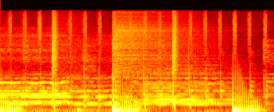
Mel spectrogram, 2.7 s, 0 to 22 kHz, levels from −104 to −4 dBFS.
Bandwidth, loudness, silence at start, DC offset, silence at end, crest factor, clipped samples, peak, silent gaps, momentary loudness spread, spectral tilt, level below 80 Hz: 15.5 kHz; -24 LUFS; 0 s; under 0.1%; 0 s; 18 dB; under 0.1%; -6 dBFS; none; 6 LU; -4.5 dB/octave; -26 dBFS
